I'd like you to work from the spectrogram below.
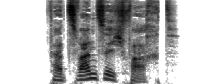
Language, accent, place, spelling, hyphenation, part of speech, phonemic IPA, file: German, Germany, Berlin, verzwanzigfacht, ver‧zwan‧zig‧facht, verb, /fɛɐ̯ˈt͡svant͡sɪçfaxt/, De-verzwanzigfacht.ogg
- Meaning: 1. past participle of verzwanzigfachen 2. inflection of verzwanzigfachen: second-person plural present 3. inflection of verzwanzigfachen: third-person singular present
